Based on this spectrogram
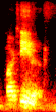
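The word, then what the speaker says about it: Martinus: He said, well, it's spelled M-A-R-T-I-N-U-S, Martinez.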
